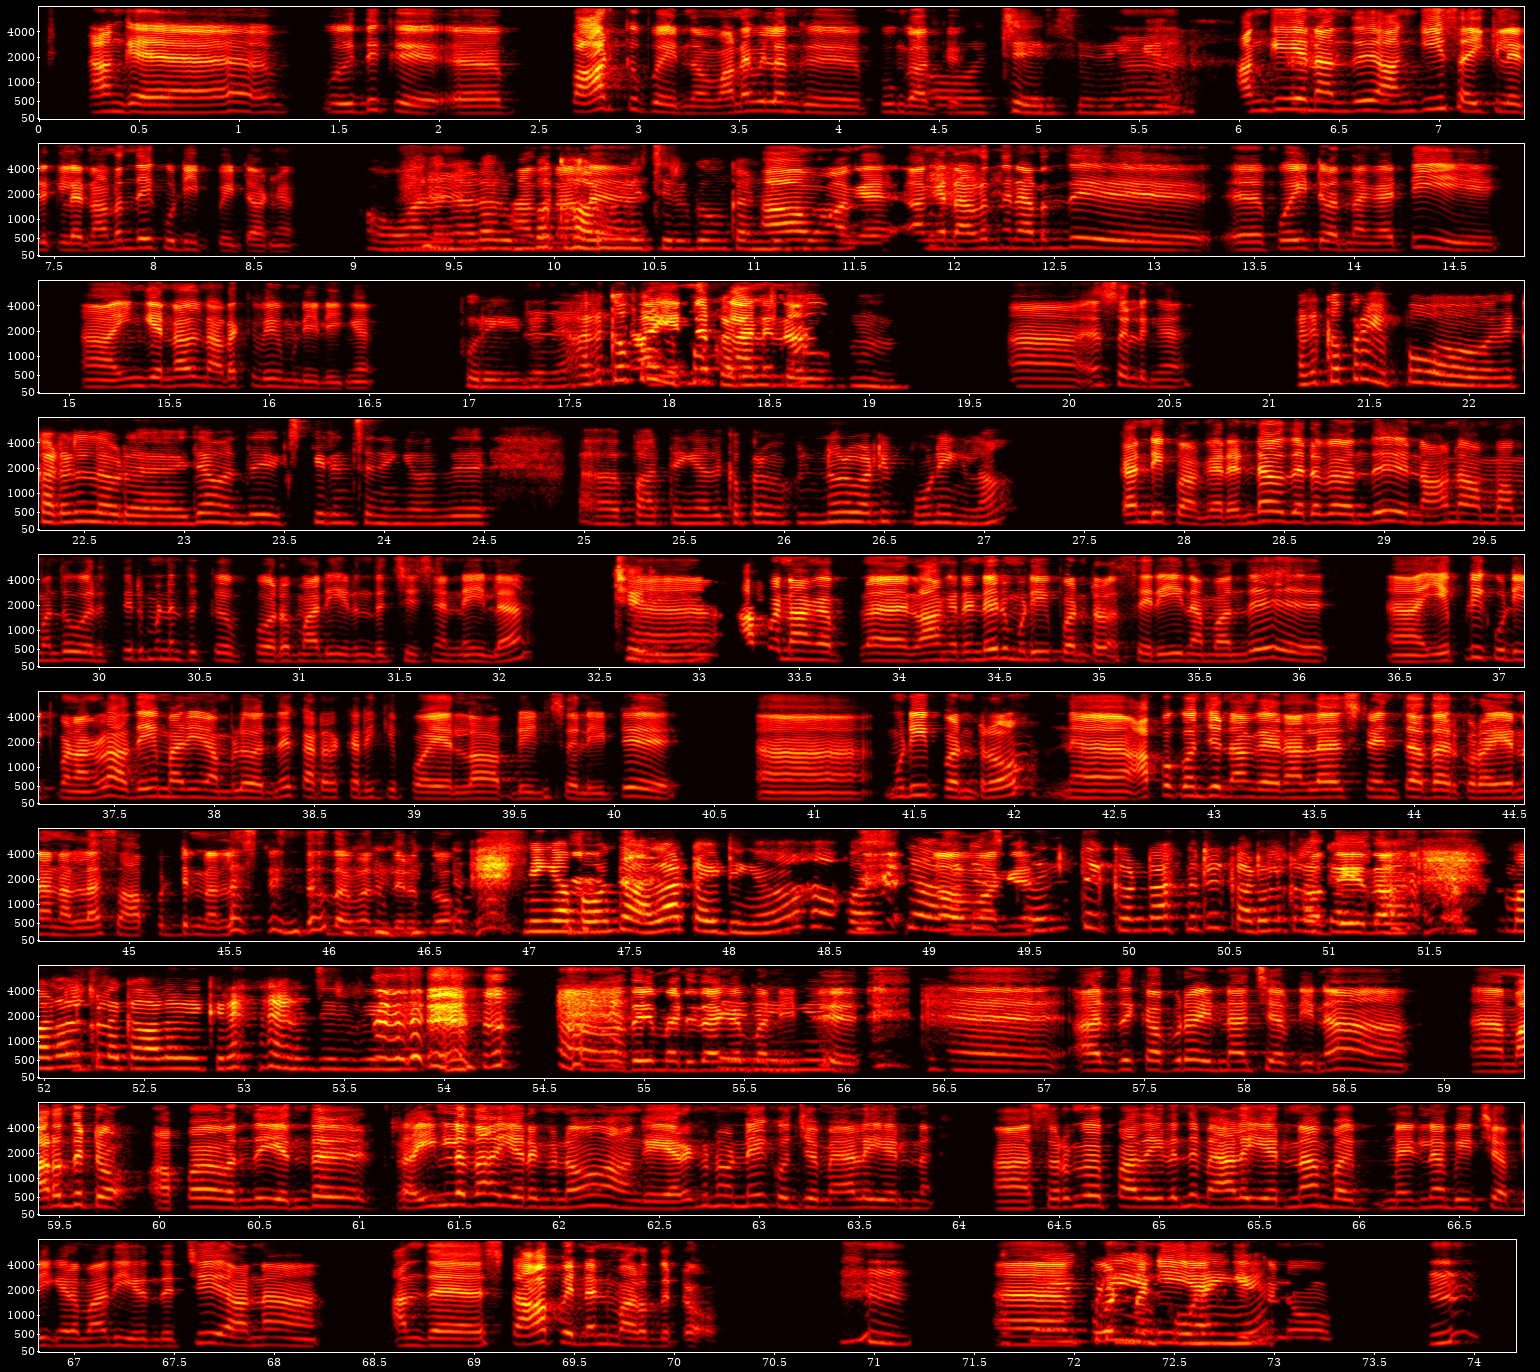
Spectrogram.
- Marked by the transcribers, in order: other noise; drawn out: "நாங்க"; laughing while speaking: "சரி சரிங்க"; laughing while speaking: "கால் வலிச்சுருக்கும். கண்டிப்பா"; chuckle; laughing while speaking: "ஆமாங்க அங்க"; in English: "எக்ஸ்பீரியன்ஸ"; "எப்டி" said as "எப்படி"; in English: "ஸ்ட்ரென்தா"; laughing while speaking: "நல்லா சாப்புட்டு நல்லா ஸ்ட்ரென்தா ஸ்ட்ரென்தா தான் வந்திருந்தோம். ஆமாங்க"; laughing while speaking: "நீங்க அப்ப வந்து அலர்ட் ஆயிட்டீங்க … வெக்கிறேன்னு நெனச்சுருப்பீங்க. சரிங்க"; in English: "அலர்ட்"; in English: "ஸ்ட்ரென்தா"; in English: "பர்ஸ்ட்"; in English: "ஸ்ட்ரென்த்"; laughing while speaking: "அதேதான்"; laughing while speaking: "அதே மாரி தாங்க பண்ணிட்டு"; chuckle; "எப்டி" said as "எப்படி"
- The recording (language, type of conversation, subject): Tamil, podcast, கடல் அலைகள் சிதறுவதைக் காணும் போது உங்களுக்கு என்ன உணர்வு ஏற்படுகிறது?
